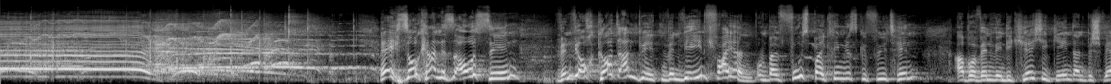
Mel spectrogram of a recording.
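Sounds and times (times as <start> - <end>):
audience cheering loudly: 0.0 - 4.1
speech: 4.1 - 11.0.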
